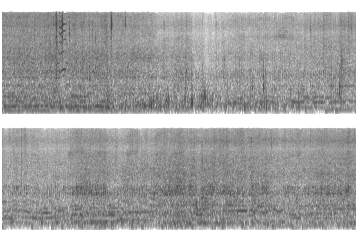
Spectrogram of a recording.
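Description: Truck engine running, with a steady low hum whose pitch shifts a few times, and scattered knocks and rattles.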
